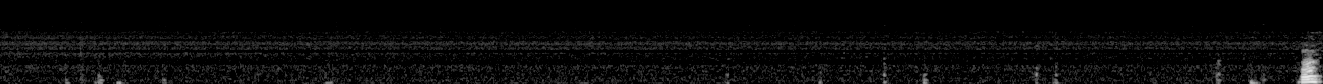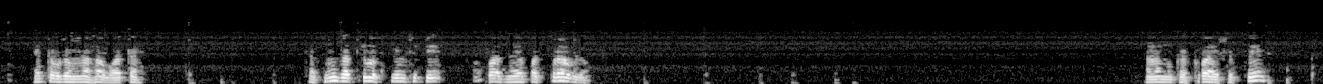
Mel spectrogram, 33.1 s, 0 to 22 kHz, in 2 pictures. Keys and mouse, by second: 1.0 click, 2.2-9.2 drag, 10.4 click, 11.5-12.9 drag, 13.3-15.3 drag, 15.9 middle click, 17.9-19.0 drag, 19.5-20.9 shift+drag, 21.2-22.8 drag, 23.8 click, 24.7 click, 26.2 click, 27.2 click, 31.7 c, 32.4 c.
